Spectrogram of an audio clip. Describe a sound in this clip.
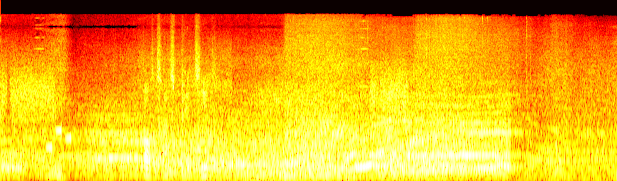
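Pneumatic wheel guns whir and rattle during a pit stop.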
